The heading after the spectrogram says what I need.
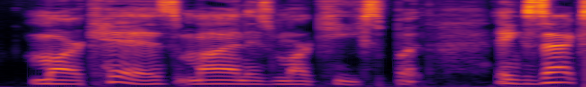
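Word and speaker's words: Marques: differently it's spelled the exact same his is pronounced Marquez mine is Maris but exact same spelling but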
